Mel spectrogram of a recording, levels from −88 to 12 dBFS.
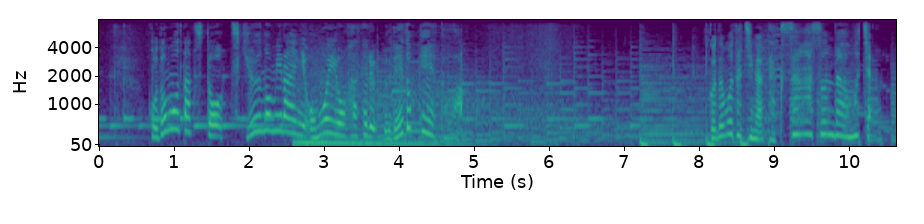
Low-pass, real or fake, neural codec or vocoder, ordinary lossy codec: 7.2 kHz; real; none; none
